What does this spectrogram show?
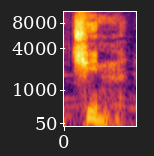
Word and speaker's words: Qin: Porque la palabra china viene de chin, que es como se pronuncia chin.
